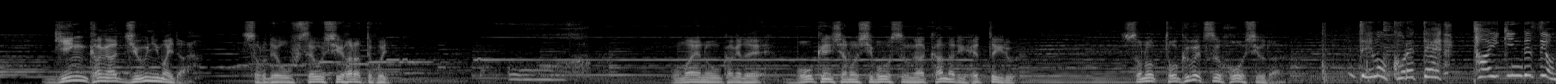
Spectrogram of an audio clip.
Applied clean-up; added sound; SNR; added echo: none; Dishes, pots, and pans; 17 dB; none.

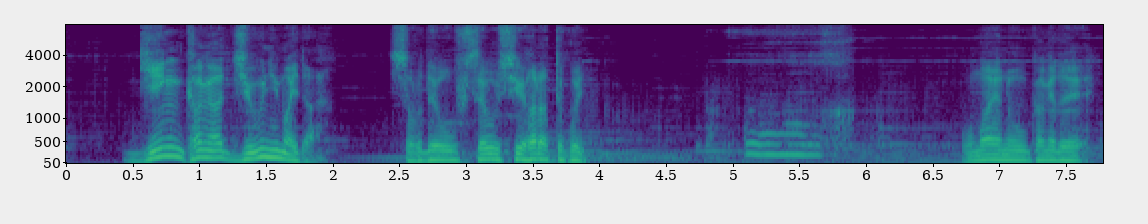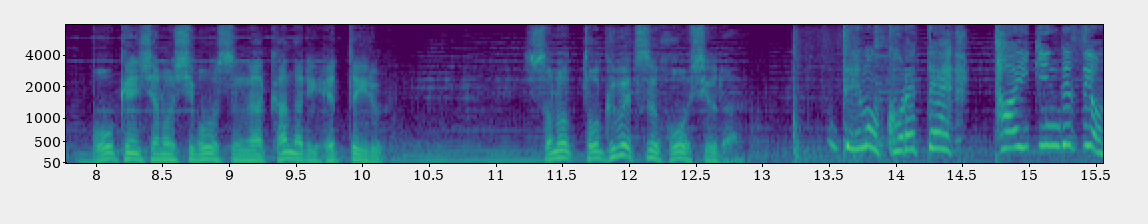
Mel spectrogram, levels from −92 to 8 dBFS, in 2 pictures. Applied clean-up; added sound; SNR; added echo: neural separator model SepFormer DNS4.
